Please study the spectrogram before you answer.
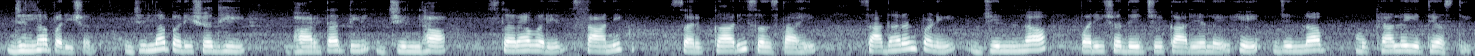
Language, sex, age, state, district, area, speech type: Marathi, female, 18-30, Maharashtra, Solapur, urban, spontaneous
